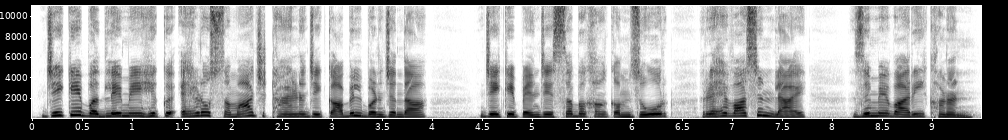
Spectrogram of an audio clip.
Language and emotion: Sindhi, neutral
